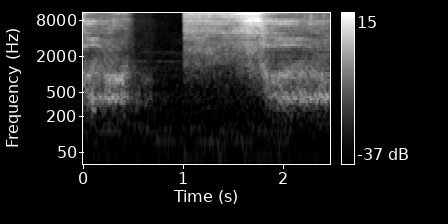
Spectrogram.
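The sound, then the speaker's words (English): A voice imitates spraying water with a harsh, breathy hiss, briefly breaking off partway through before the steady, fairly loud spray sound resumes and continues to the end. “It's like that ice pick water spraying at you.”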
